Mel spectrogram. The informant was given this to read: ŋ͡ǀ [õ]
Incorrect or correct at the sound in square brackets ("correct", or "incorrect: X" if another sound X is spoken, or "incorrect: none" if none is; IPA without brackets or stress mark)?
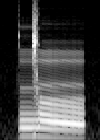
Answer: correct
